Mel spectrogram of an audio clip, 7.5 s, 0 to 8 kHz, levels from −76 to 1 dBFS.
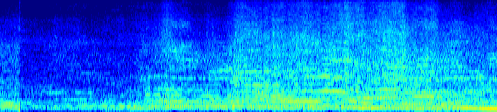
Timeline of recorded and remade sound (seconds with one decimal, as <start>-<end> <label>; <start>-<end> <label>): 0.0-5.0 remade; 5.0-6.1 recorded; 6.1-7.5 remade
